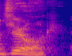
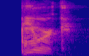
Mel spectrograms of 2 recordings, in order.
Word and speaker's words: Björk: Siri, it's definitely not Jork. All right. – Unless Jork is how you pronounce it. – No. There's a YouTube. It's taken to a YouTube link. – Yeah. Again. – Hang on, that was it. – Bjork. – Bjork. All right, you're right.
